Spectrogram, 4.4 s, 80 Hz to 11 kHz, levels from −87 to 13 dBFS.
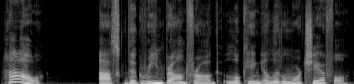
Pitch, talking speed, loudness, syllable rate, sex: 220 Hz, 150 wpm, -16 LUFS, 4.2 syllables/s, female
